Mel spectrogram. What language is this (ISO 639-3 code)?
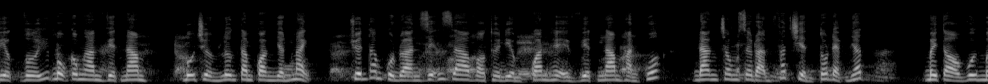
vie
